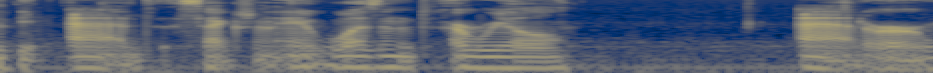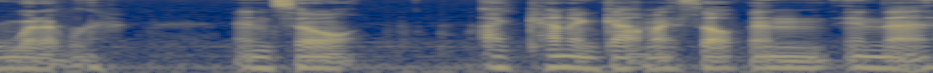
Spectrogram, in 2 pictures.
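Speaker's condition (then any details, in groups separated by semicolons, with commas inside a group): Traumatic brain injury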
